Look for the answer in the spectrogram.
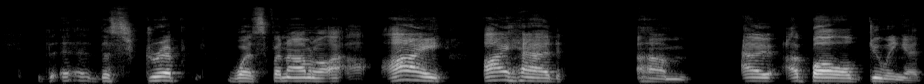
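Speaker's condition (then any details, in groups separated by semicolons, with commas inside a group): Aphasia; earlier could not talk, trouble reading aloud, word-finding difficulty with apraxia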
